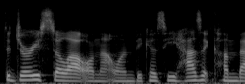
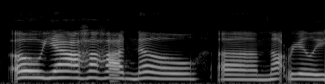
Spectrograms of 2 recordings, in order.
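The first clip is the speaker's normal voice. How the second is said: high, loud nervous-laugh deflection; raised pitch, drawn-out reluctant no; awkward polite brush-off; 7 semitones higher, 6 dB louder, slower than usual. Retold or imitated. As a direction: imitate a coworker awkwardly deflecting. Coworker brushing off marriage question.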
